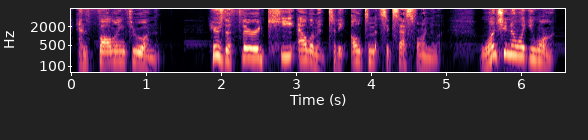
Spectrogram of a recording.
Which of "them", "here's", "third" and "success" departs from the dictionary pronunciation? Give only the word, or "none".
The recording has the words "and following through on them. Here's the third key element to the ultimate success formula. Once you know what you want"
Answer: none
